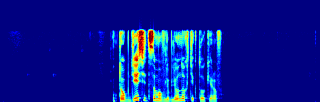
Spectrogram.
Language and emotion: Russian, neutral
